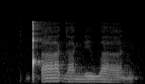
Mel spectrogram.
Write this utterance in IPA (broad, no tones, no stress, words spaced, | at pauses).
ǃʼaɡaŋe waŋ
